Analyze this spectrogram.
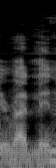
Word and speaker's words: Rädlein: But, you know, you can say Rädlein as well. But it's Rädlein.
